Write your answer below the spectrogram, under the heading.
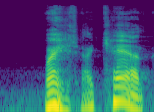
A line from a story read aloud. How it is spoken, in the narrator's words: begged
